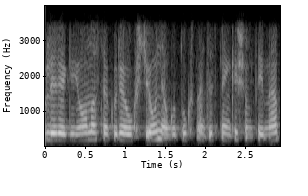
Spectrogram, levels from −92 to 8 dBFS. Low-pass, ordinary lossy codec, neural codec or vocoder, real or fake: 3.6 kHz; Opus, 64 kbps; none; real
